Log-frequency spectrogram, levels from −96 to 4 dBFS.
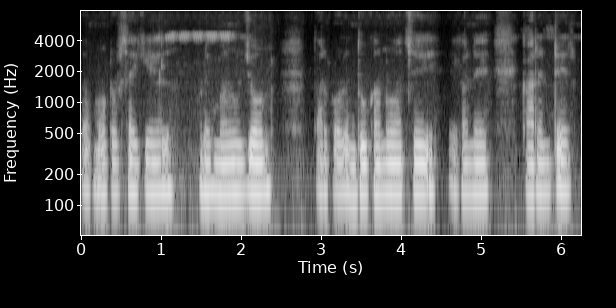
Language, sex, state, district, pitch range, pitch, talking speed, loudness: Bengali, male, Tripura, West Tripura, 125-130 Hz, 130 Hz, 75 wpm, -17 LUFS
